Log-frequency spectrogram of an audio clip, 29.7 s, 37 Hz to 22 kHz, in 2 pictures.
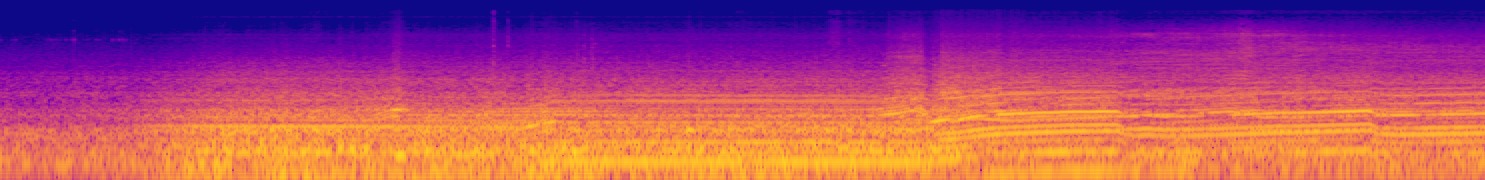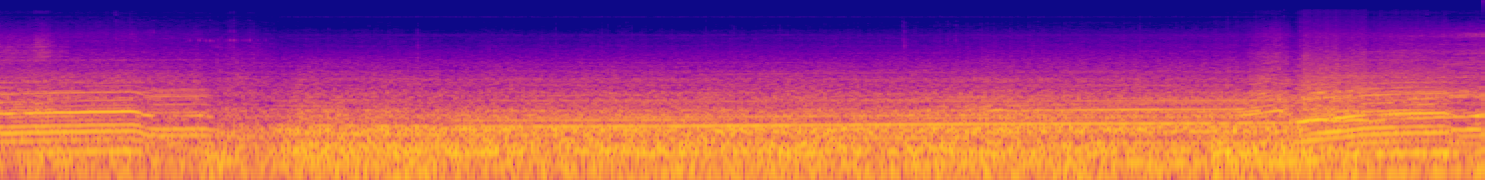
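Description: Stock Camaro ZL1's supercharged 6.2 L V8 heard from inside the cabin: it cruises at a steady pitch, then a third of the way in goes to full throttle, the pitch climbing through two upshifts before the driver lifts off. It settles back to a steady cruise and near the end starts climbing again on another hard pull.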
